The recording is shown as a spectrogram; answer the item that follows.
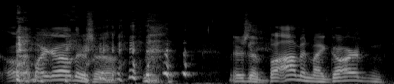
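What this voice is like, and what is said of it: Old man voice. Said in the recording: “my old man impersonation”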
